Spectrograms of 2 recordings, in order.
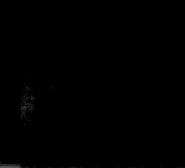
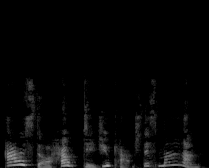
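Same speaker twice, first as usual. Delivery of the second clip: much higher, loud shocked shout; dragons shouting; 9 semitones higher, 7 dB louder than usual. Acted. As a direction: shout across the lair in shock. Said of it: "The dragons shouted".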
